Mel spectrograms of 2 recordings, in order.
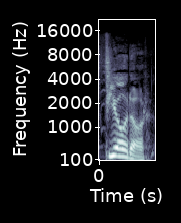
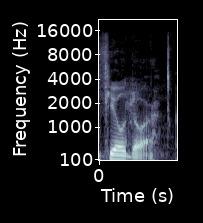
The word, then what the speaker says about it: Fyodor: We asked Fedor one time, what does your mother call you? He says, Fyodor. I said, we call you Fyodor. We did that on Pride. Everybody, you're butchering his name. His mom calls him like that.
